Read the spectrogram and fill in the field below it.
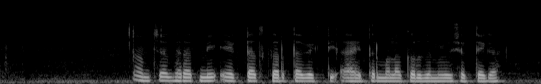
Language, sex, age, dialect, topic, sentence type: Marathi, male, 18-24, Northern Konkan, banking, question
